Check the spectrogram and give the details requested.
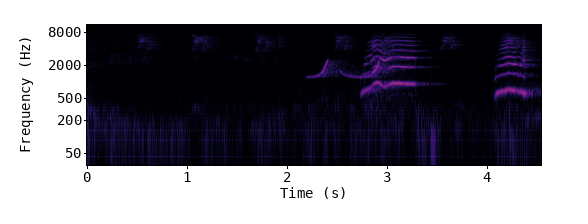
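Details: Green ringneck parrot talking at home; a rising whistled note followed by loud harmonic voice-like syllables, with quiet high chirps repeating about every half second.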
